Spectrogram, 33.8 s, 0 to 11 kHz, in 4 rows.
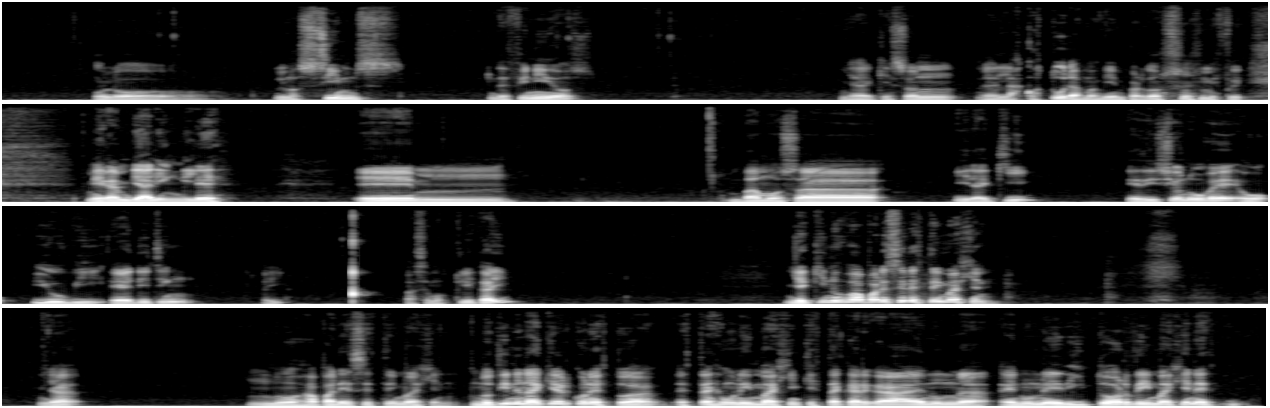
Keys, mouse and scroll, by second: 1.1 click, 2.5 click, 3.7 click, 4.5 click, 4.8 Tab, 7.4-8.5 middle drag, 9.0-11.6 middle drag.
